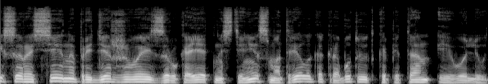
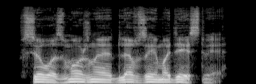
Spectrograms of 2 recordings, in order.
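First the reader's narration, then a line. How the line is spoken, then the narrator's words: Serious. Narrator (Russian): серьезным тоном закончил он фразу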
